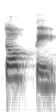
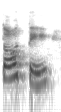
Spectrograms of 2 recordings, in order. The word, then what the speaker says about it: Tauktae: Cyclone Tauktae, or Taute, as you like to pronounce it, is nearing the coast of.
